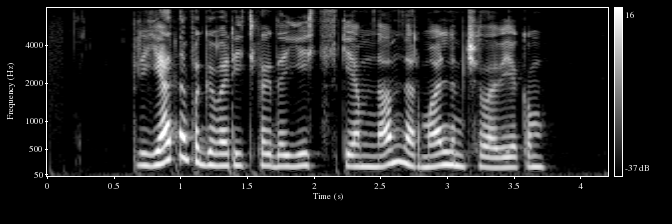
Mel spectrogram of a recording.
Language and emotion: Russian, positive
